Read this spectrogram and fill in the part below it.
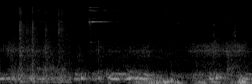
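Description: Pigeons on a rooftop give repeated low, throaty coos in an uneven rhythm, close and moderately loud, with a faint flutter and light background noise.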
